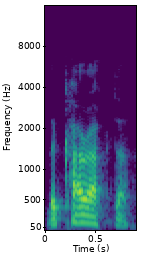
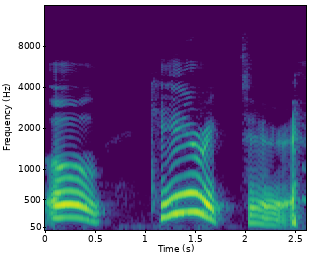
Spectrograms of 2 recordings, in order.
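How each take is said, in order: First: "character" with open a and r-less "-ta" ending; Jamaican pronunciation. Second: High, loud, drawn-out Canadian "character"; imitated Canadian accent. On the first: Retold or imitated. Retelling the word the class couldn't understand, Jamaican "character". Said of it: "nobody in the class could understand". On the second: Classmate finally getting the word, exaggerated Canadian accent. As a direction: mimic a Canadian girl's accent, stretched "KEH-rik-ter". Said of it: "And one girl just goes".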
